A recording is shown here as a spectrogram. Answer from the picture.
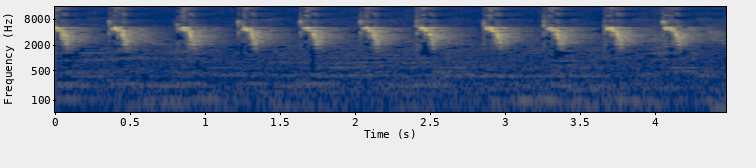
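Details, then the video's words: A prenjak lumut prinia delivers an even, repeated series of rasping notes that fall in pitch, about ten in four and a half seconds. The song is used for training cage birds and luring wild birds. "Suara Variasi prenjak lumut cocok buat masteran&pikat burung liar"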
